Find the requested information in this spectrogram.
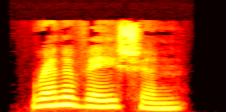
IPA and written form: ˌrɛ.nəˈveɪ.ʃən (Renovation)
